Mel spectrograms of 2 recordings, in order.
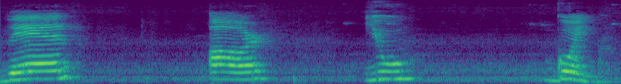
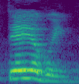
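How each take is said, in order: First: Every word is said fully at a plain pace. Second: The words are run together quickly and shortened. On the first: "the first one sounds simply" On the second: "The second one sounds fastly"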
